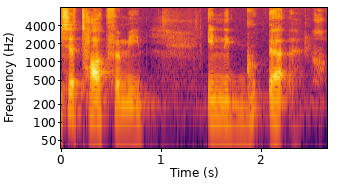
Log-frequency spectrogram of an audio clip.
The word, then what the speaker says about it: Gouda: So in Amsterdam, a local objectivist arranged a talk for me in the Gouda is how you pronounce it, Gouda City Hall.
